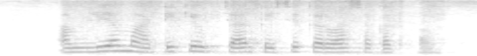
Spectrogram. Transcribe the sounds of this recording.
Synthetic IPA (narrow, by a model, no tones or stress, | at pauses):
əmlijəmaʈekeʊp̚t͡ʃaɾkəɦsekəɾʋasəkət̪ɦa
